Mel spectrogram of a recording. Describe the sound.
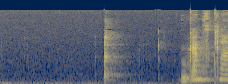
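A small, short burp pops out after a quiet moment, followed by a louder voiced, throaty sound near the end.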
